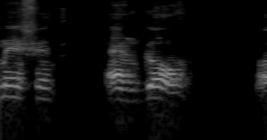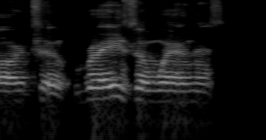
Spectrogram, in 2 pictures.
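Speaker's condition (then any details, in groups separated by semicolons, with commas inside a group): ALS; onset in hands and arms, tracheostomy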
